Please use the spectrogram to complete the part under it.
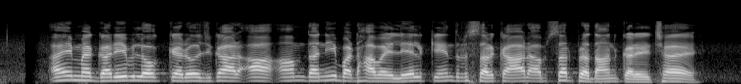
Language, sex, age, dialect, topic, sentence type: Maithili, male, 51-55, Eastern / Thethi, banking, statement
